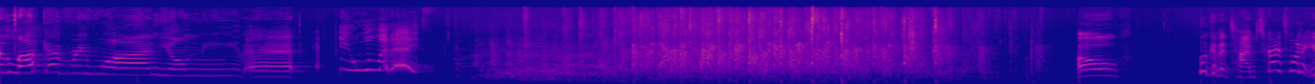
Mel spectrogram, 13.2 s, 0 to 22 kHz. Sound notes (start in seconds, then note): 4.6 audience laughing; 4.8 audience applauding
